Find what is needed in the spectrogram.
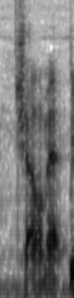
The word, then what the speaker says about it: Chalamet: How I don't know how to say his name. It is Chalamet, but um, Chalamet.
